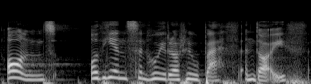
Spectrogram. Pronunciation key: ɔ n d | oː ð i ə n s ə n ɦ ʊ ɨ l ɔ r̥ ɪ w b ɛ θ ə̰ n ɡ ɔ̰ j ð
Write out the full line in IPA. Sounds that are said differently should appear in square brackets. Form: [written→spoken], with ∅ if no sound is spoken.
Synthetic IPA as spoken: ɔ n d | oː ð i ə n s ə n ɦ ʊ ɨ [l→ɾ] ɔ r̥ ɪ w b ɛ θ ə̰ n [ɡ→d] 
